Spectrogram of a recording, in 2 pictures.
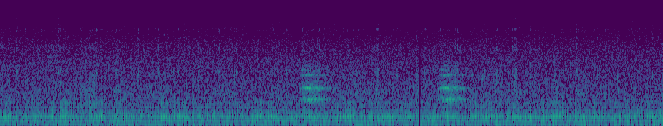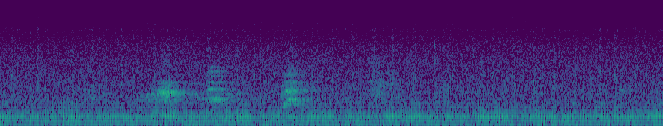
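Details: Kitten purring as it hugs a capybara's head, a steady low rumbling drone throughout, with a few brief higher faint chirping sounds around the middle and later part.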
